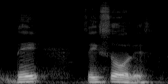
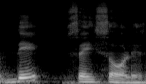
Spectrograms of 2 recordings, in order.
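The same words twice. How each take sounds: First: "De" stressed, whole phrase slowed; slow emphatic repeat. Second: Said in the usual way. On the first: Shown as a demonstration. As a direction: lean on "De" and slow down for the class. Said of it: "teacher repeats example slowly". ("De" enfatizado, más despacio) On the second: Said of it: "teacher repeats example".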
